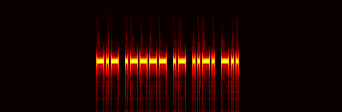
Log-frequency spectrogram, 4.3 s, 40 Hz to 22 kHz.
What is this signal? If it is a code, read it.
Morse code, heard as a keyed tone, about 40 wpm, 700 Hz. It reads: K1AFD
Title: USA Call Signs - 5 Characters - 2x Character Spacing - 40wpm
